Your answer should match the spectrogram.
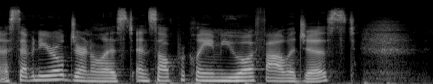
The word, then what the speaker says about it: ufologist: Okay guys, in September, Jaime Maussan, a 70-year-old journalist and self-proclaimed ufologist, how do you say that?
